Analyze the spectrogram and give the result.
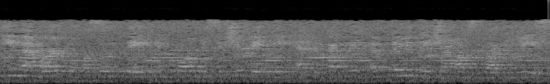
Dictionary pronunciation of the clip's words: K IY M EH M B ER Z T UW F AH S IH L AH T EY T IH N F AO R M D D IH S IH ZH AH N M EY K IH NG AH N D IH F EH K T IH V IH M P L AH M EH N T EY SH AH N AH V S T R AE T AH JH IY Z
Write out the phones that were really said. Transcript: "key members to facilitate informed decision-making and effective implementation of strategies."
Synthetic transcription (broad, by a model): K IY M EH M B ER T UW F AH S IH L AH T EY T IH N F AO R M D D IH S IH SH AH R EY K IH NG AH N D IH F EH K T IH V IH M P L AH M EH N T EY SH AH N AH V S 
